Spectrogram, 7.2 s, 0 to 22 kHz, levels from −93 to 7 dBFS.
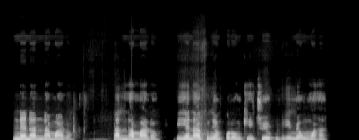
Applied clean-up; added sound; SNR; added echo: neural mask model DeepFilterNet 3.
